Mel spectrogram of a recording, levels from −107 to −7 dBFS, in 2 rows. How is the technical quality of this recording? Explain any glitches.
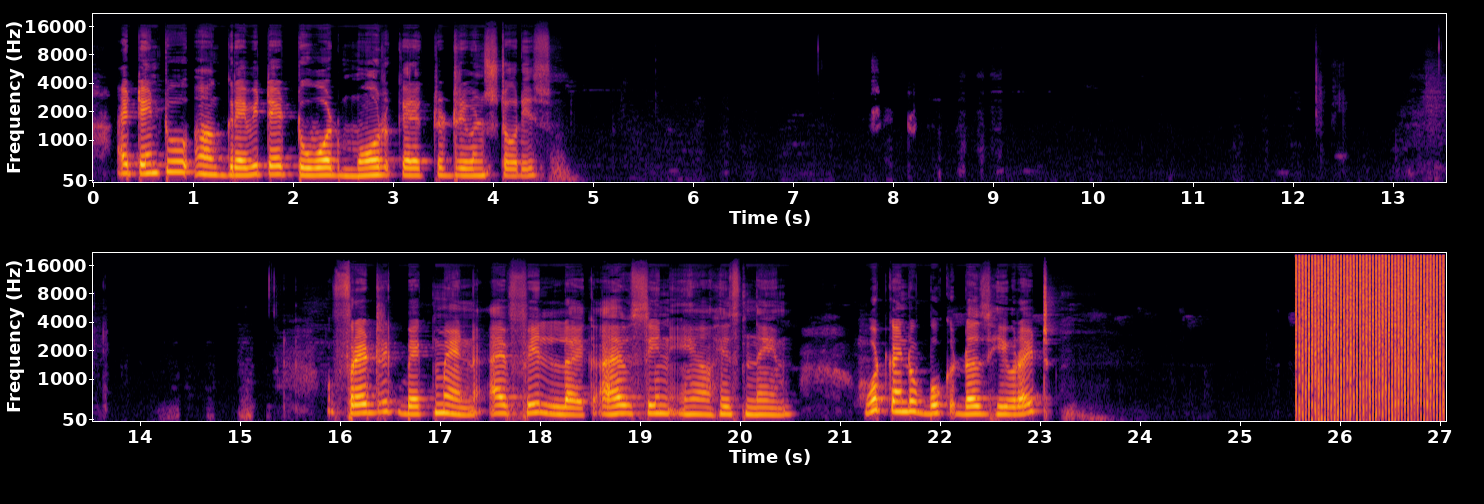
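The recording has one serious glitch near the end. From 25.56 s to the end, the speech is replaced by a compressed stream played as audio. Undecoded Dolby Digital data, most likely an AC-3 stream, is treated as ordinary samples, giving very loud, chattering static. Unlike random digital noise, it pulses strictly: 8 ms noise bursts separated by silent padding, 31.25 times a second.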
